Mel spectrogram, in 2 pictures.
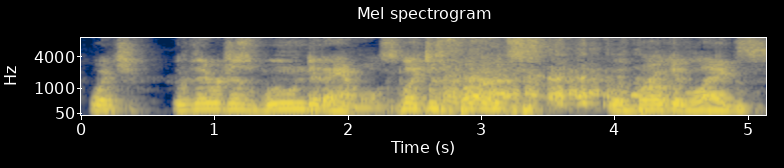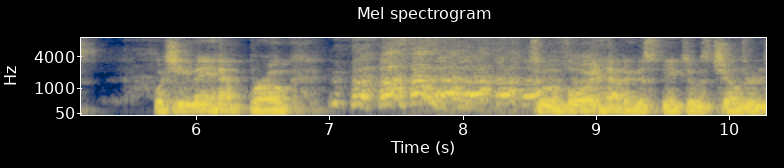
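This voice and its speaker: A man from Montana doing a crude, self-mocking stand-up set, rambling with fillers. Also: medium pitch. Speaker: stand-up comedian. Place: comedy club stage. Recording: roomy club sound, taken from a distance, audience laughter.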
